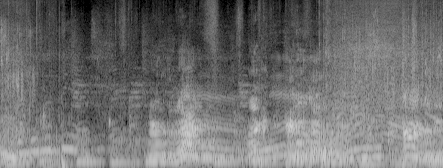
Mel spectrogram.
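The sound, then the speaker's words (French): A large Doberman dog barks and growls continuously for several seconds, a dense, rough stream of low snarls and sharp yelps at fairly steady loudness. “Le dernier son, celui d'un aboiement.”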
